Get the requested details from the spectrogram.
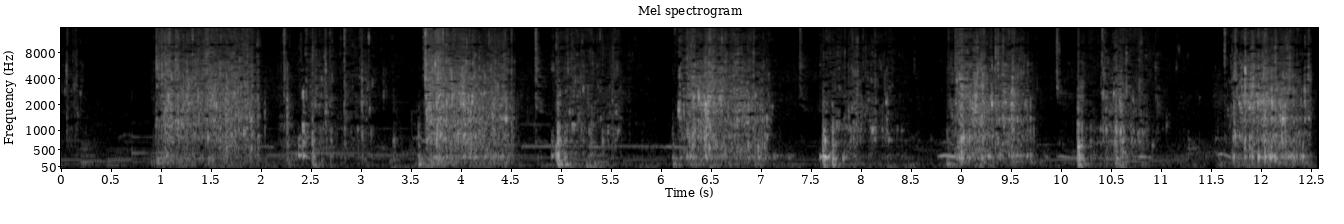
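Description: Water pours and splashes into a bucket in repeated bursts.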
